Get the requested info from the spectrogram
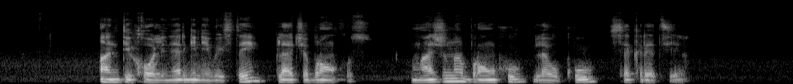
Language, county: Lithuanian, Vilnius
